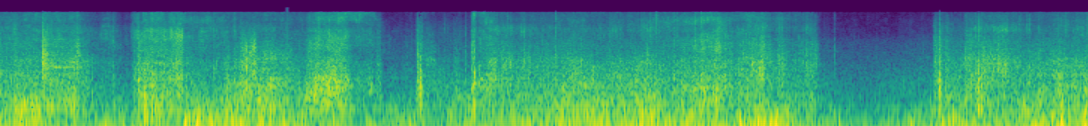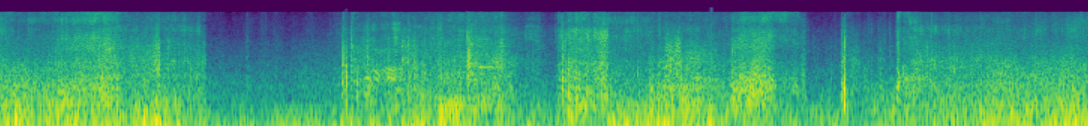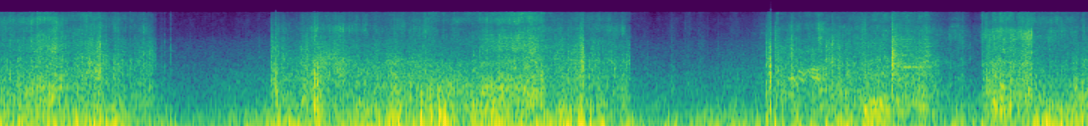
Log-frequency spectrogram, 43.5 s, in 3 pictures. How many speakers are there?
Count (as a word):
zero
